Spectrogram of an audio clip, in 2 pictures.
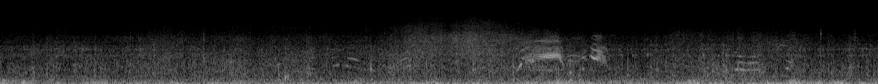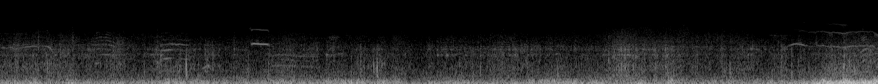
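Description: Wind rushing over the microphone and the steady hiss of skis sliding over snow during a downhill ski run, with faint calls from other skiers now and then.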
